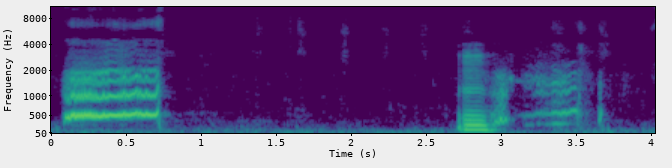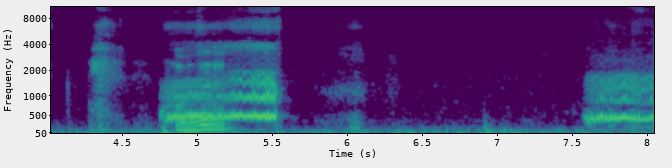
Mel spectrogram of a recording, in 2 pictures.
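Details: Pet cat repeating its only sound, a strong sustained meow under a second long, followed by short chirping and trilling mews and more long harmonic meows at irregular intervals, with faint clicks in the background.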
